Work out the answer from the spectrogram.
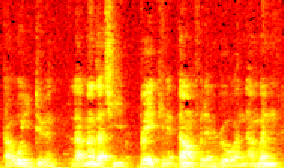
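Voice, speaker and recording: This casual chat features a London-accented man who mentors youth and teaches a course, speaking in emphatic street slang. He is low-pitched with fairly even intonation and talks a little fast; the mic sits at a distance, so the sound is roomy with faint background noise.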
